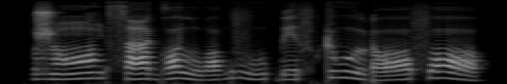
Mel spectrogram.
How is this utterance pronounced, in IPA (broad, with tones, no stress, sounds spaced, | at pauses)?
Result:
ʐ ɔ̃ː˨˦ ɡ sˤ i˩˧˩ ɡ ɔ˥˩ l w ɔ˨˦ ɡ v u˩˧˩ ɓ e˨˦ f ʈ uː˥˩ ɽ ɔː˨˦ f ɔ˥˩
